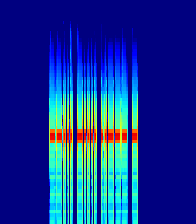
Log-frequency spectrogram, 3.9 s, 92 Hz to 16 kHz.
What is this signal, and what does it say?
Morse code, heard as a keyed tone, about 34 wpm, 700 Hz. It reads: 762T
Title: Common Cut Numbers - 4-Digit 35wpm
